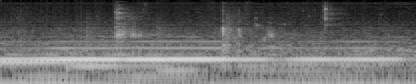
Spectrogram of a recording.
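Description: Liquor splashes as it is poured into a small cup.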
